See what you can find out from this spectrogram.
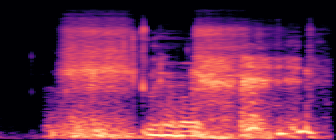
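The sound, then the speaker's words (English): Loud, airy breaths right up against the microphone, two long rushes of air in a row, one inhale-like and one exhale-like, with no talking. “I hate that you can hear me breathing so hard right now, and I don't know why I'm breathing so hard.”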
